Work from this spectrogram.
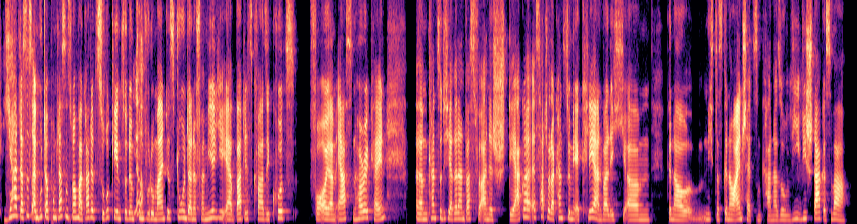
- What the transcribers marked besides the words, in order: other noise
- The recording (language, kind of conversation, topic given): German, podcast, Wie bemerkst du den Klimawandel im Alltag?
